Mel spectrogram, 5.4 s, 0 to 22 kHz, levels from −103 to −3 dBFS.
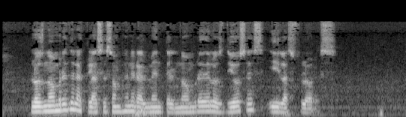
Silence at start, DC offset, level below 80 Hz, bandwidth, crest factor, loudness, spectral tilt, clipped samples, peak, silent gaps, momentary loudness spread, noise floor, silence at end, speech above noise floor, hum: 0.4 s; under 0.1%; -50 dBFS; 11.5 kHz; 20 dB; -24 LUFS; -4.5 dB/octave; under 0.1%; -6 dBFS; none; 9 LU; -58 dBFS; 0.3 s; 34 dB; none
